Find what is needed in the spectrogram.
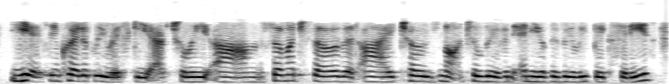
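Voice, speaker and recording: A woman's fairly low voice, fairly even in intonation, at a moderate pace amid noticeable background noise. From South Africa, East London. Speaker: actress. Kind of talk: radio interview.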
